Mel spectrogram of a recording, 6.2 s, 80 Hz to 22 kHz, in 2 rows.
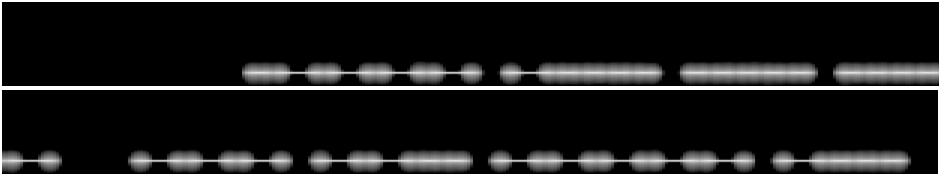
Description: Morse code, heard as a keyed tone, about 28 wpm, 700 Hz. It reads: 1654 OZ0B
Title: Worked All Europe DX Contest - QTC Exchange - 28wpm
